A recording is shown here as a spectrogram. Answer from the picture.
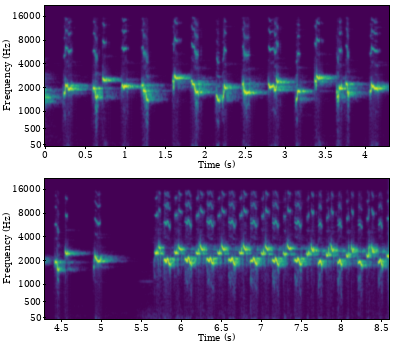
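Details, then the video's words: Yellow-vented bulbul in fast, long-running ropel singing, used as a lure to make other bulbuls answer. Bright whistled notes with sharp clicks repeat about every quarter-second, then a brief pause, then a dense, rapid, continuous trilling run. "trucukan gacor ROPEL PANJANG pancingan trucukan agar bunyi"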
